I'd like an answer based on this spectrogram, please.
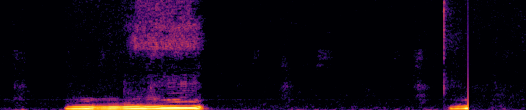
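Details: Kusya, a pet cat, asleep and recorded close to a microphone, lets out a long voiced groan of about one second, low and steady with a slight rise, then a brief second grunt near the end; quiet room otherwise.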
